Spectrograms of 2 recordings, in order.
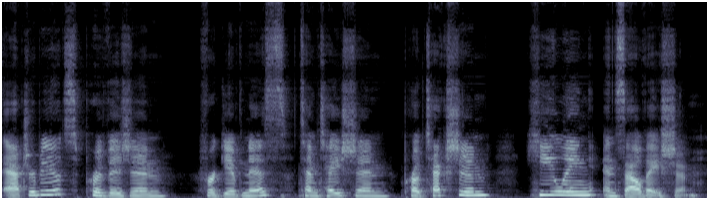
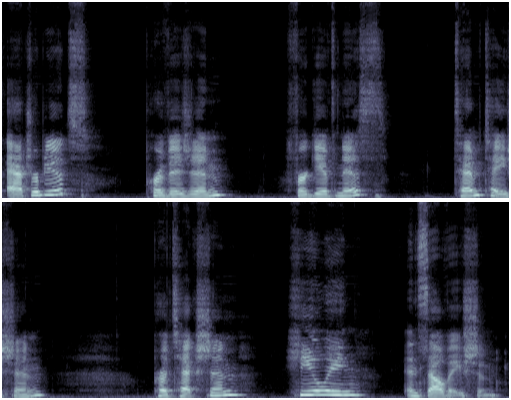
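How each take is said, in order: First: The words are spoken quickly. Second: The words are spoken more slowly. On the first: The speaker calls it wrong. "I probably said that too fast" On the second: The speaker calls it right. "a little slower"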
